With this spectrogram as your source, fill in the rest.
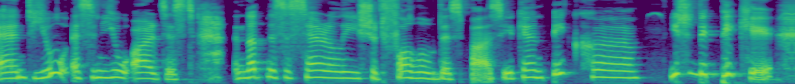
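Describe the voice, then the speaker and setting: A woman with a Ukrainian accent speaks at a fairly slow pace. Her voice is fairly high, with lively intonation. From Ukraine (Odesa). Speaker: 3D texture artist. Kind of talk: interview. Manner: halting.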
